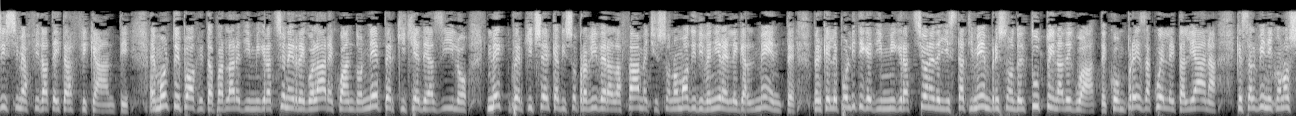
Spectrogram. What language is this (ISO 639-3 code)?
ita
